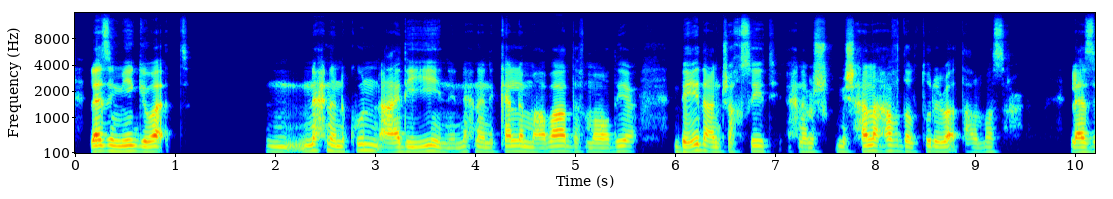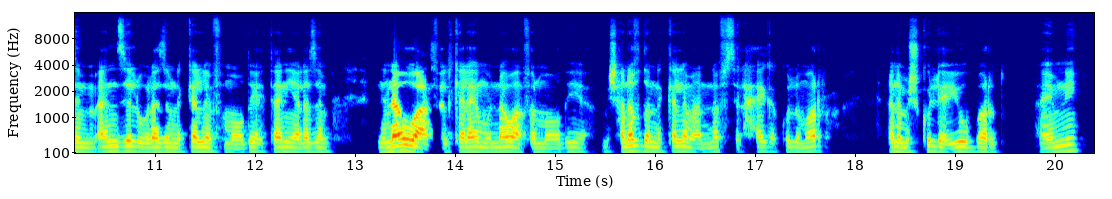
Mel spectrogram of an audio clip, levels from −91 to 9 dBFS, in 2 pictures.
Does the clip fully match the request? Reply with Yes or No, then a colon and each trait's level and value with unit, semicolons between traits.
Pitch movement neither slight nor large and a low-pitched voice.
No: narrow, 2.3 semitones; low, 125 Hz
